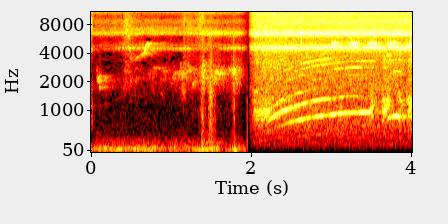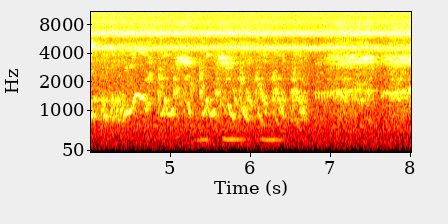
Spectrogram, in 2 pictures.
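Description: Handling and wind rumble for about two seconds, then birds calling in the treetop: rising and falling whistles that turn into warbling notes, over a steady high-pitched insect drone.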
